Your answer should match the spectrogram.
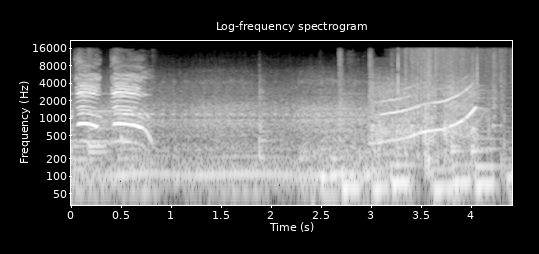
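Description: Dubbed cartoon sound effects for a toy dump truck. Two short, loud, falling voice-like "wah" calls open it, then a low steady engine-like hum, and a rising whistle glide in the last second.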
